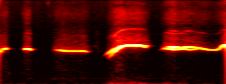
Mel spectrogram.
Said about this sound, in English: Yes, we're whistling.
